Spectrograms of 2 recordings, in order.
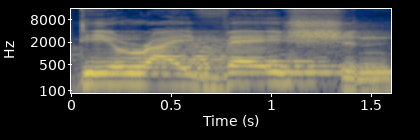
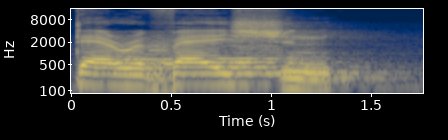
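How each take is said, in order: First: The second syllable sounds like 'rive'. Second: The second syllable does not sound like 'rive'. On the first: The speaker calls it wrong. "often mispronounced as derivation because the verb form is derive" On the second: The speaker calls it right. "the correct pronunciation is derivation"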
